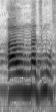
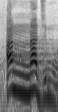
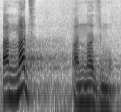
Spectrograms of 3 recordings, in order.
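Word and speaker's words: النجم: Karena dia nun itu huruf syamsiyah. Tetapi apa? Letakkan di sini, letakkan syiddah di atas huruf setelah ini, setelah al ini. Jadi dilewat ini kan? Tidak diucapkan. An-najmu, langsung aja.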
